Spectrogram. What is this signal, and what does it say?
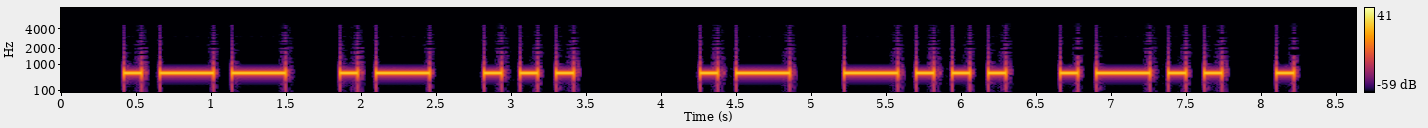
Morse code, heard as a keyed tone, about 10 wpm, 610 Hz. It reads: WAS ABLE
